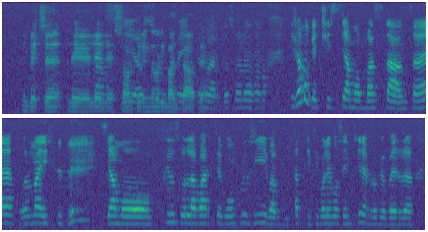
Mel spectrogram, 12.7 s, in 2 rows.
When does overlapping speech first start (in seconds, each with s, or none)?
1.4 s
